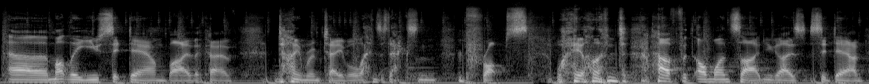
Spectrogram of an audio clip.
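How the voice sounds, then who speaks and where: Male game master, lowish voice, halting comic improvised narration over soft music.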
